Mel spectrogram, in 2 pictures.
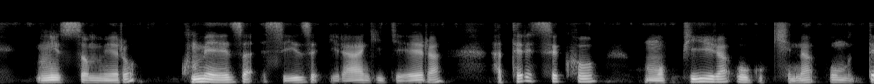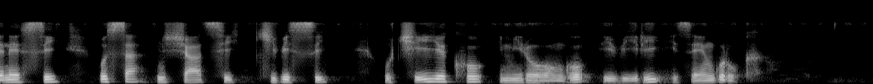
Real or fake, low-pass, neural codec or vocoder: fake; 7.2 kHz; codec, 24 kHz, 0.9 kbps, DualCodec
